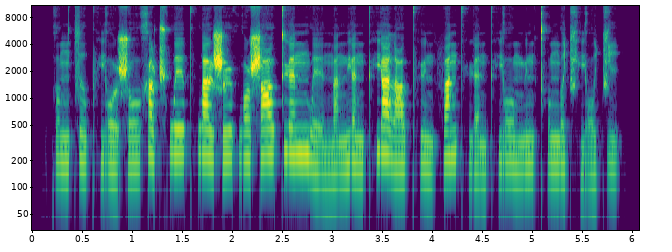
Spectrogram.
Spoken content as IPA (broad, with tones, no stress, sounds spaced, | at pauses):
k ɤ˧˥ ŋ t͡s ɹ̩˧˥ pʰ j o˨˩ ʊ̯ ʂ o˧˥ ʊ̯ x ɑ˧ ʊ̯ ʈ͡ʂʰ w e˥ ɪ̯ pʰ w a˥˧ ɪ̯ ʂ ɻ̩˥˧ f w ɔ˥˩ ʂ ɑ˥ ʊ̯ t̪ ɥ ɛ˥ n n̪ w e˨˩ ɪ̯ n̪ a˧˥ n j ɛ˧˥ n pʰ j ä˥˩ l ɑ˧˥ ʊ̯ pʰ y˨˩ n f a˥ n pʰ ɥ ɛ˨˩ n pʰ j o˥˧ ʊ̯ m y˥˩ n kʰ ʊ˥ ŋ ɤ˧˥ t͡ɕʰ j o˧˥ ʊ̯ t͡ɕ i˥˩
